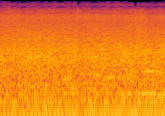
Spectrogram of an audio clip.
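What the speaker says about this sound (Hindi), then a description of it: "काफ़ी बारिश आ रही है माशाल्लाह" Heavy rain pours down outdoors near a tractor and parked vehicles, a dense, loud, continuous hiss that fills the whole moment.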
